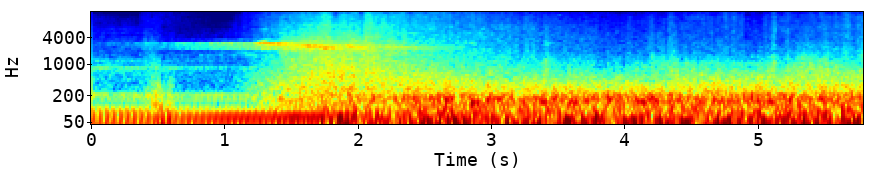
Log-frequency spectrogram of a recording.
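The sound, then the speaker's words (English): Rocket engines of an Apollo 5 launch build to a loud, continuous rumbling roar at liftoff, swelling after a brief quieter start and then holding steady and heavy, with no voices; liftoff at 7:51 a.m. Eastern Standard Time. “We have ignition sequence start. The engines are on.”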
